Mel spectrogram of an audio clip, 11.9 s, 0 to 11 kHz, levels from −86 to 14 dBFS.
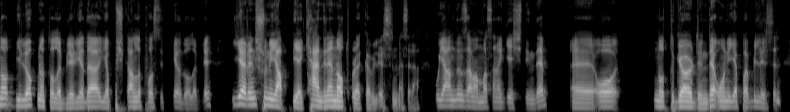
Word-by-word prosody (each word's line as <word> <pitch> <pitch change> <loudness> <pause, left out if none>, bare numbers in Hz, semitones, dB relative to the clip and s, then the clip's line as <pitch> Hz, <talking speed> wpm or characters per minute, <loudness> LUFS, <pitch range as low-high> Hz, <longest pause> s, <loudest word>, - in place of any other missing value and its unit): not, 150 -3 0
blok 140 +2 +1
not 125 -6 -2
olabilir 100 -1 -1
ya 110 +1 -2
da 115 0 +5
yapışkanlı 110 +1 -4
Post-it 110 -1 -10
kâğıdı - - -8
olabilir. - - -10 0.3
"Yarın 155 -2 +5
şunu 150 -1 +1
yap!" 135 - +4
diye 110 -5 +3
kendine 125 +1 +4
not 120 -1 +4
bırakabilirsin - - -6
mesela. - - -15 0.3
Uyandığın 135 -1 -2
zaman 115 -4 -3
masana 110 0 -8
geçtiğinde, 100 -3 -7 0.4
eee, 100 -1 -2
o 120 0 +1 0.5
notu 120 -2 -4
gördüğünde 115 -1 +5
onu 115 -2 -1
yapabilirsin. 115 -3 -7
115 Hz, 140 wpm, -25 LUFS, 110-130 Hz, 0.5 s, da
